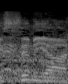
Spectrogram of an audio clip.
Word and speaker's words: Simeon: basketball Factory Chicago Simeon now I got to say Simeon a because my barber shop in HDE Park would kill me if I didn't say it right cuz I I came in there one day I said Sim and they're like nope Simeon so Kanan Davis Simeon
